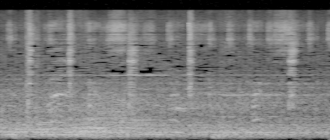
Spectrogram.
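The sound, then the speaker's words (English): A car engine drones steadily with a low, humming roar and rushing road noise as the car accelerates off the line, holding loud and even for a few seconds, with brief muffled sounds flickering over the top. “My car is faster off the line than y'all's.”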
